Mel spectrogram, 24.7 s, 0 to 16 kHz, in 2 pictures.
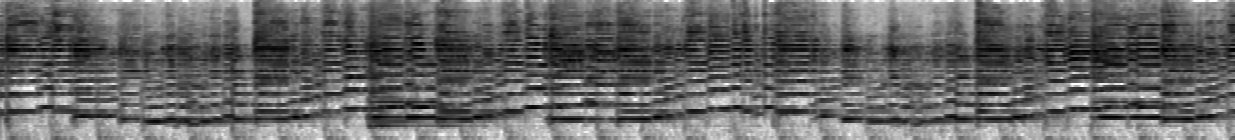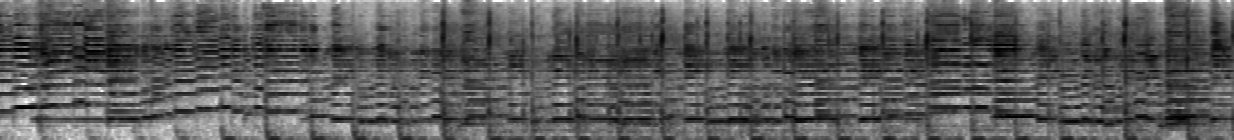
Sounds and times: Violin, fiddle: 0.0s - 24.6s.

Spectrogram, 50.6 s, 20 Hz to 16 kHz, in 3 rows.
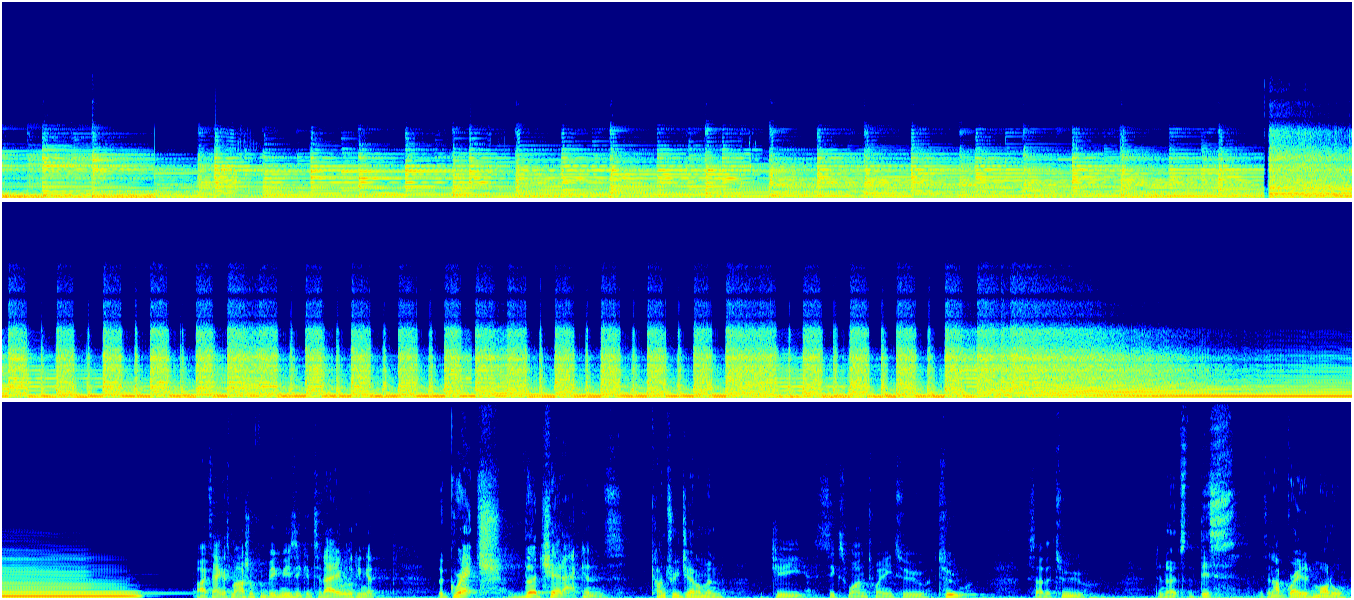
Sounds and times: Music: 0.0s - 36.2s.

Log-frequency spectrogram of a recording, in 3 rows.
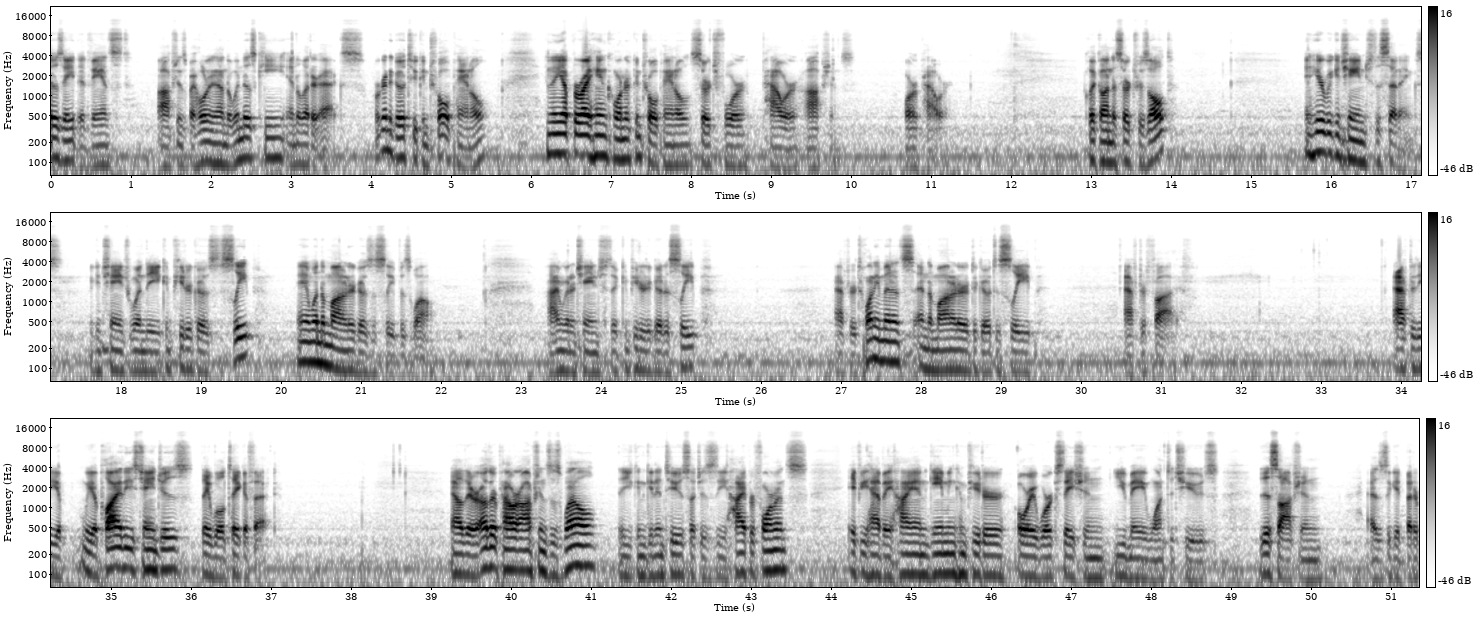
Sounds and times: Speech: 0.0s - 5.5s, 6.2s - 10.1s, 10.7s - 11.3s, 12.9s - 14.1s, 15.6s - 22.0s, 23.3s - 25.4s, 26.9s - 29.6s, 30.5s - 31.4s, 33.8s - 37.2s, 39.2s - 51.3s.

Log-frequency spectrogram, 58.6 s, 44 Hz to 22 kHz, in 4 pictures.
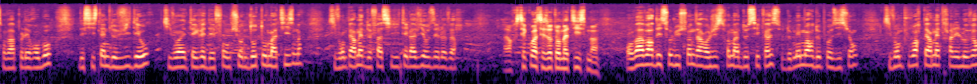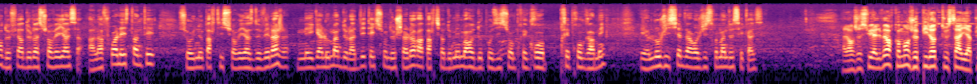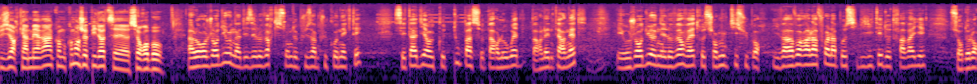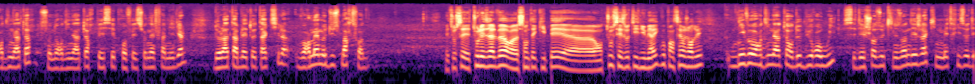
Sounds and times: Speech: 0.0s - 26.2s, 26.8s - 58.6s.

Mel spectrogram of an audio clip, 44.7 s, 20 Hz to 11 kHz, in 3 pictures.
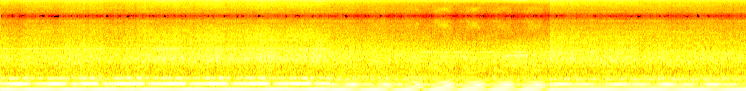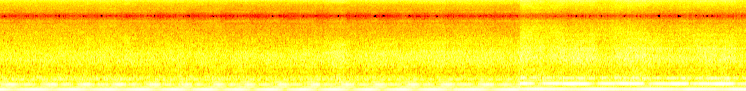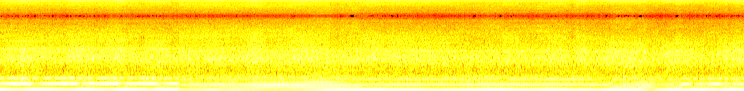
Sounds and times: Ocean: 0.0s - 44.7s.

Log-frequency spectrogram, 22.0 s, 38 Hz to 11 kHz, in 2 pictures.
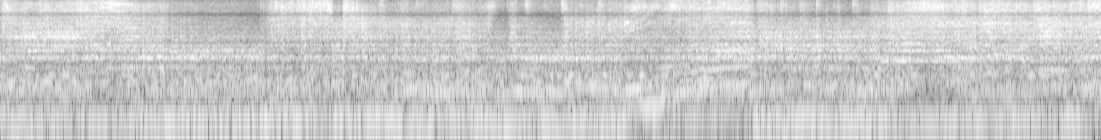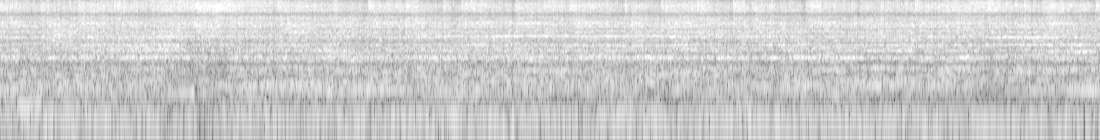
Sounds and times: Race car, auto racing: 0.0s - 22.0s.

